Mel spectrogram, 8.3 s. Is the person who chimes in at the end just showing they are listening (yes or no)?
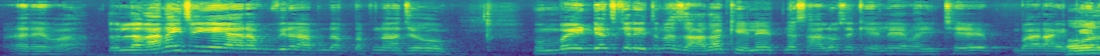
no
